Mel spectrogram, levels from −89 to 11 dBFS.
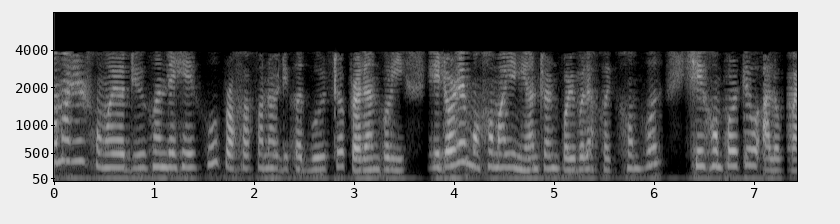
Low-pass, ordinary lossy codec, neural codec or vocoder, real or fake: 7.2 kHz; AAC, 16 kbps; codec, 16 kHz, 0.3 kbps, FocalCodec; fake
